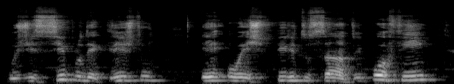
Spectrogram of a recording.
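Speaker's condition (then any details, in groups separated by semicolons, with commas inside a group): No condition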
